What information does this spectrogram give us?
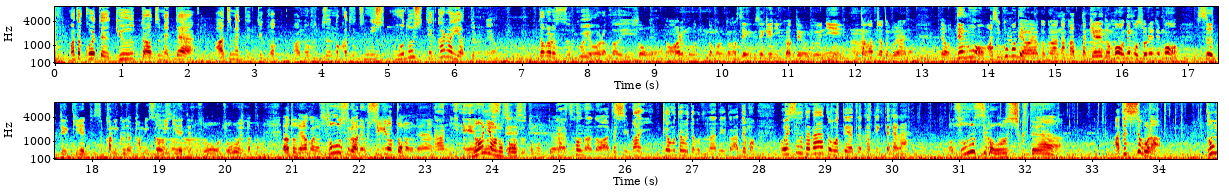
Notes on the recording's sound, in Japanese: From Radiotalk。ドスドライブ収録。ロードノイズゴメンね。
